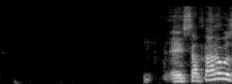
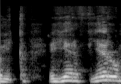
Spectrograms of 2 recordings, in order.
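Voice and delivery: ordinary talk

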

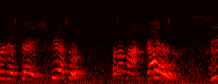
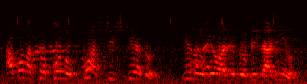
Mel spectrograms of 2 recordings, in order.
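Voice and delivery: ordinary talk, nothing marked

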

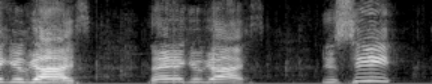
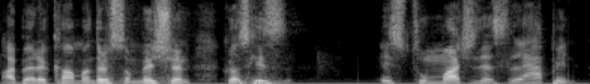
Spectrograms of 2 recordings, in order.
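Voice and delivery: lower, suddenly subdued reply; chastened soul; 5 semitones lower, 5 dB louder than usual. Acted. Soul submitting to preacher's command, low subdued answer. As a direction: give in, dropping the volume. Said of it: "And my soul goes".

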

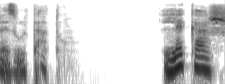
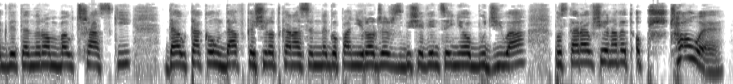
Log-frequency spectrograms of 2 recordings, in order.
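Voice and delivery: higher and louder, climbing into hysteria; panicky; 9 semitones higher, 9 dB louder than usual. A narrator's reading. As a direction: let the fear build steeply to the end. Vera panics over the rhyme. (Wera w narastającej histerii, coraz wyżej i głośniej)

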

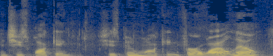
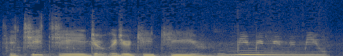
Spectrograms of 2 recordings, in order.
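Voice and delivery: cooing meows; 6 semitones higher, 4 dB quieter than usual. Real, not acted. Vlogger meowing softly at her cat, high coo. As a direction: meow sweetly at the cat.

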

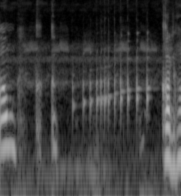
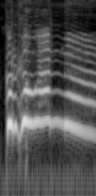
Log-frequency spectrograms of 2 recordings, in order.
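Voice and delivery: higher, louder sobbing denial; crying; 7 semitones higher, 8 dB louder than usual. Acted. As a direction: wail it out through tears. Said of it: "Mà tại sao mày cứ khóc nhỉ?".

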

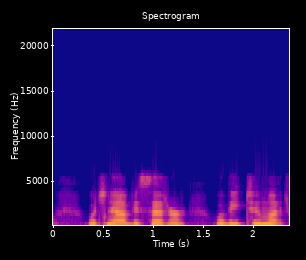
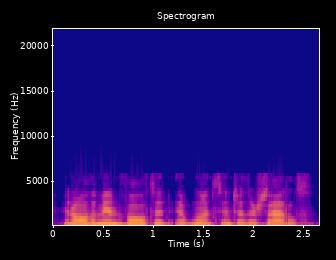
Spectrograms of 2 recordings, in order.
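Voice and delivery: ordinary delivery

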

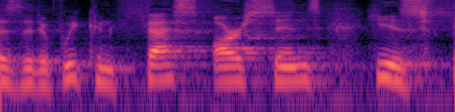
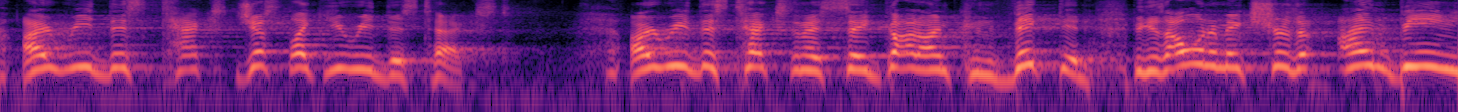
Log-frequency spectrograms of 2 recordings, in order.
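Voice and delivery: higher-pitched, pleading pulpit fervor; impassioned preaching; 5 semitones higher, 4 dB louder than usual. Real, not acted. Preacher retelling his prayer to be used, impassioned. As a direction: cry out to God as you preach.

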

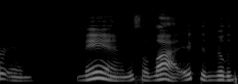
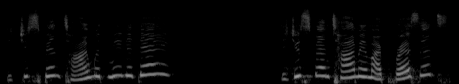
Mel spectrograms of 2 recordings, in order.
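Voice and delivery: God's gentle question voiced much higher; voicing God; 12 semitones higher than usual. Preacher voicing God asking if she spent time with him. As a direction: ask it as God, lifting the pitch high. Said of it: "And God reminds me".

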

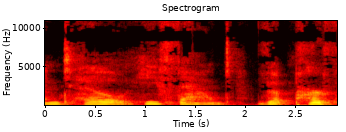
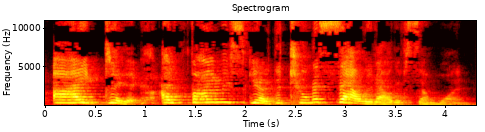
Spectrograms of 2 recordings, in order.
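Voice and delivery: loud, high triumphant cheer; gleeful fast victory cheer; 7 semitones higher, 12 dB louder than usual. Acted. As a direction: crow about the win. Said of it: "cheered Leonardo".

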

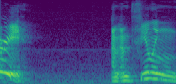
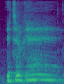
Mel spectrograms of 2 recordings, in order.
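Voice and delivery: hushed, distant reassuring tone; soft reassurance; 5 semitones higher, 7 dB quieter, slower than usual. Acted. Neo calming the panicking player, soft and distant. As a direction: soothe them from somewhere far off. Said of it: "Neo telling you that it's okay".

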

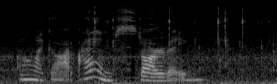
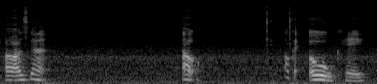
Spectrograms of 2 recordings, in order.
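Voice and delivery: normal talking voice

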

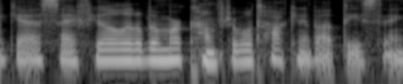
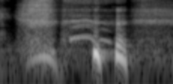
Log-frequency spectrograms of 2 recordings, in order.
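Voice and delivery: squeaky amused laugh; high-pitched cheeky laugh; high giggle. Real, not acted. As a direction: giggle at your own gossip. Laughing after spilling tea.

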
